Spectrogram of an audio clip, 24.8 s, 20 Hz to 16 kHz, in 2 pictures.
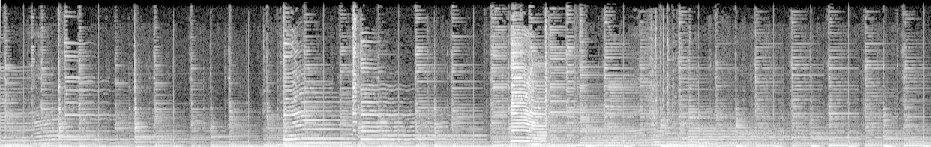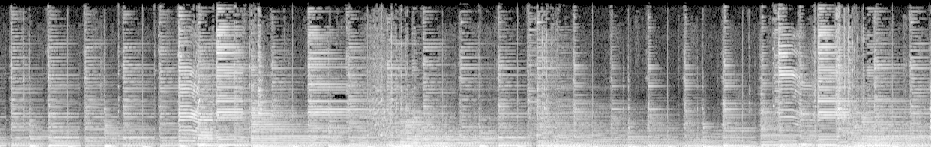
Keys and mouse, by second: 1.0 click, 2.5 click, 4.3 click, 5.1 middle click, 7.4 Tab, 7.9 a, 9.5 Tab, 10.4 Tab, 10.9 click, 13.2 click, 15.2 click, 18.9 middle click, 20.0 click, 23.8 click, 24.4 Tab.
